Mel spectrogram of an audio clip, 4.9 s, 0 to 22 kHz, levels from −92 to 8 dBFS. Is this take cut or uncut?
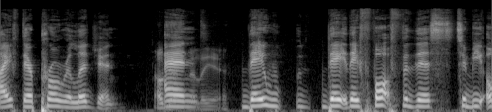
uncut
